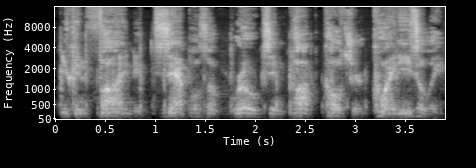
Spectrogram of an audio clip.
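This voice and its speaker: A haughty, hungry male dragon, voiced by a man, speaking low in a rough, creaky, breathy rasp. He delivers facts in a lofty, deadpan way. The recording carries a steady hiss of background noise. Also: moderate pace. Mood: lecturing. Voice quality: gravelly, creaky, partly whispered. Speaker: co-host.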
